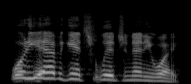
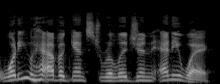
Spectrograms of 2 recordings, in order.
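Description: First: It is read in an exaggerated stereotypical accent. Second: It is read in his normal voice.

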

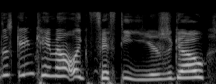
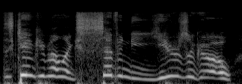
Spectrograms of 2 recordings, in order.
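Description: First: It is said in his normal voice. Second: It is said in a put-on old man voice.

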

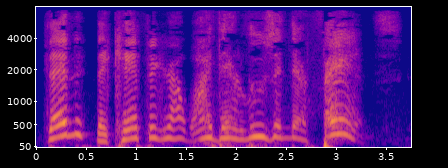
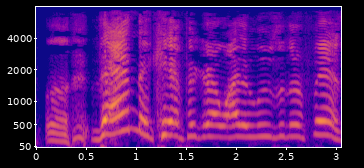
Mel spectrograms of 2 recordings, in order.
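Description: First: It is read in a plain, ordinary speaking voice. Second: It is read in an exaggerated, put-on character voice.

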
